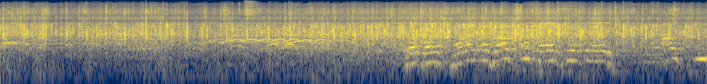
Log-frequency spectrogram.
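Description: A brass band plays a lively march outdoors.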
